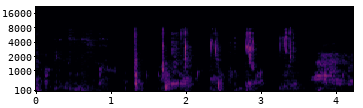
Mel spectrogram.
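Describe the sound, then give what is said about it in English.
A cigar is cut with a cutter, giving several sharp, dry clicking snips spaced irregularly against near silence, with a softer rustling at the end. “I'm going to cut those a little more. I'm a little tight here.”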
